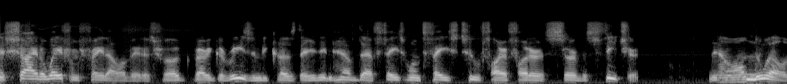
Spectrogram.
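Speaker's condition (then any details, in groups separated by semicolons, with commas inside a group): No condition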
